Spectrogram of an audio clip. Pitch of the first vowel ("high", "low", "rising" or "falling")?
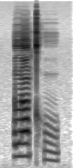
high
